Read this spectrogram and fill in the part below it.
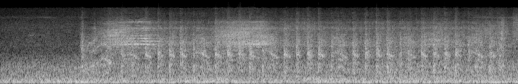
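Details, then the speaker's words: Six-cylinder Torana cranking for a compression check: the starter beat is uneven at about three pulses a second, with one cylinder weak each turn. Number six had low compression; teardown found broken top rings on all cylinders. "The bad one, that's the one I pulled down on the six-cylinder Torana. It had compression down on number six."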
